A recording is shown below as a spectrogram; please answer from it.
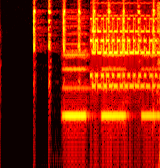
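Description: Electronic ringtone-like sound effect. Two short clicks, then a beep repeating about twice a second over steady high ringing tones.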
